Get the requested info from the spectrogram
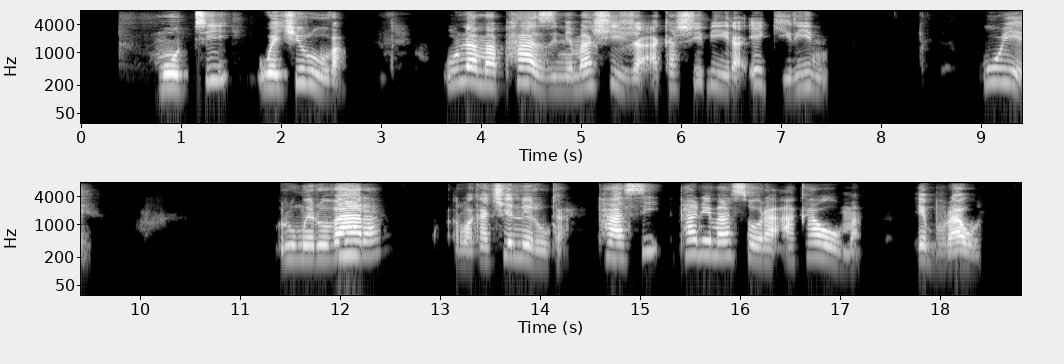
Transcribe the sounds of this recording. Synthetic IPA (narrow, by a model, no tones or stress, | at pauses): mutʰi | we̞t͡ʃiruːʋa̰ | unamapʰazine̞maʃiʒa̰ʔa̰kaʂiɓiɾa̰ʔe̞ɡʱiriːni | uje̞ | rumwe̞ɾuʋaɾa | rwakat͡ʃe̞ne̞ɾuːka̰ | pʰasi | pʰane̞maso̞ɾa̰ʔa̰kaoma | e̞bʱuɾauːni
